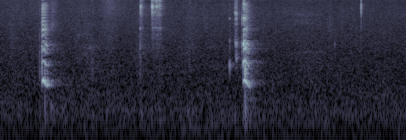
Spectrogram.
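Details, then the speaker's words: Hiccups in a person who doesn't seem to mind them: brief, sudden, jerky catches of breath recurring irregularly, a few in five seconds, in a quiet room. "You had the hiccups again, huh? That's unfortunate. Well, at least you're in good spirits about it."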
